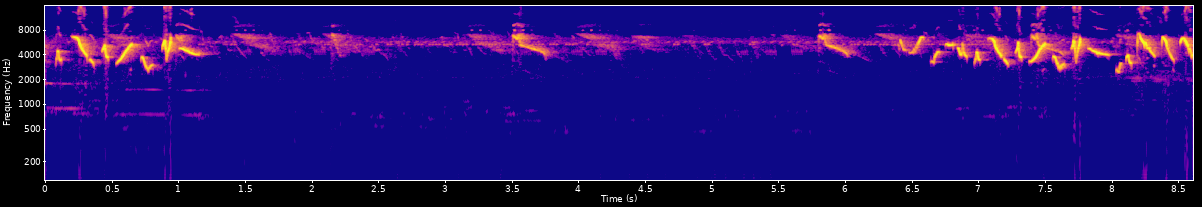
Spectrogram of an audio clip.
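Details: A female white-eye calling so that males respond: an opening burst of high zigzag chirps, a quiet stretch with a few isolated notes, then a long rapid twittering run to the end.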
